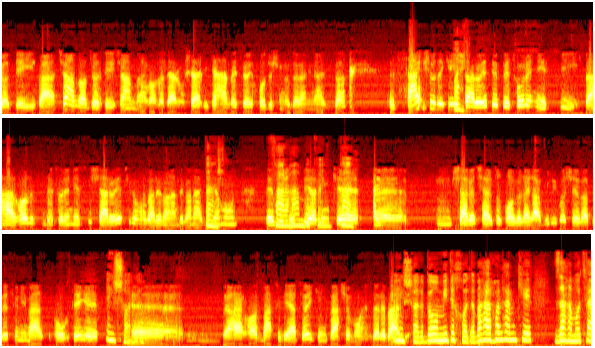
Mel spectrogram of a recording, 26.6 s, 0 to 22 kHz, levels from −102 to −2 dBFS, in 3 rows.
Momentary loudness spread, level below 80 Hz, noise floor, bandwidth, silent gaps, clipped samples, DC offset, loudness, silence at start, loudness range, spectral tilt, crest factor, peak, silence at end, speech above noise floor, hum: 11 LU; -52 dBFS; -34 dBFS; 11.5 kHz; none; under 0.1%; under 0.1%; -16 LUFS; 0 s; 4 LU; -5.5 dB/octave; 16 dB; 0 dBFS; 0 s; 19 dB; none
